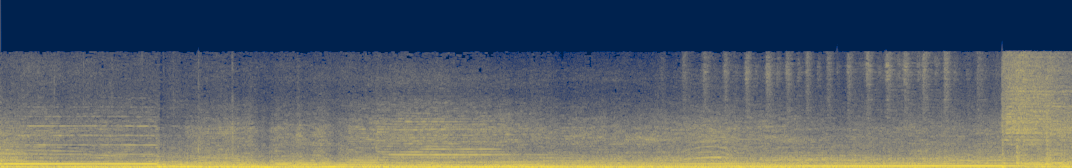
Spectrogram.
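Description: Live hardcore punk band playing loud: heavily distorted guitar and bass drone on long held notes, a dense engine-like wall of sound. A fast high ticking comes in during the second half.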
